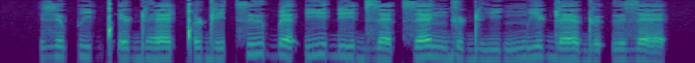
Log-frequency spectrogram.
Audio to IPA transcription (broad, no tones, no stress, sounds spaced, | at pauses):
z ʏ p i ǃʼ e ɖʱ ɛ ǃ ʏ ɖ i t͡s ɨ ɓ ɛ ʔ i ɗ i d͡z ɛ t͡s ɛ ŋ ɡ ɨ ɖʱ i ŋ͡m i ɖ ɛ ɖ ʏ ʔ ɨ z ɛ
